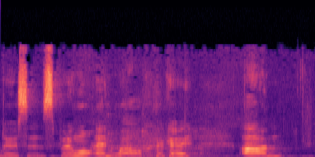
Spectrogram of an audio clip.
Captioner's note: laughter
